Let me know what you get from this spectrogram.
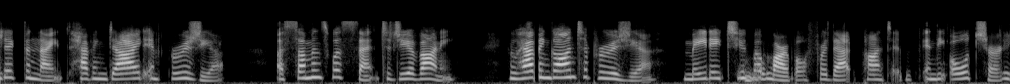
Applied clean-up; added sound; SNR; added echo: neural diffusion model UNIVERSE++.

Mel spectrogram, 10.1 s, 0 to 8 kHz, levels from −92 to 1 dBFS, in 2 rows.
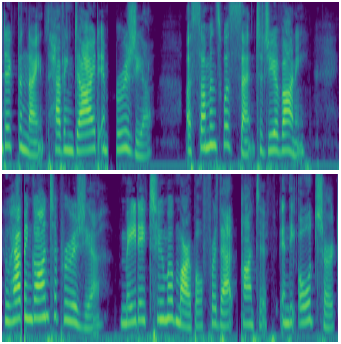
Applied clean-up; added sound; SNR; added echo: none; none; none; none.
